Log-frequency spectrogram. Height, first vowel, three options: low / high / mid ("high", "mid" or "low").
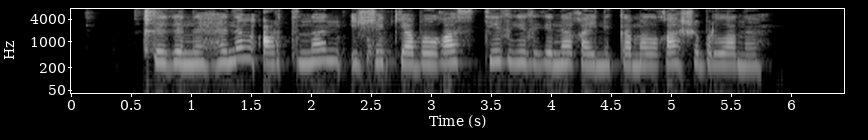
mid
